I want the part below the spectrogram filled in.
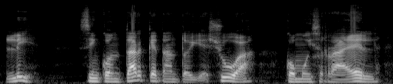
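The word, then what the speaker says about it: יש: Como pueden observar en la imagen que les muestro ahora en pantalla, Yud Shin, pronunciado Yesh, significa hay o existe.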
